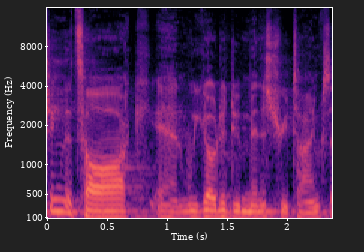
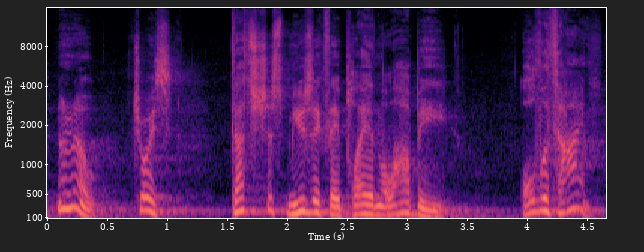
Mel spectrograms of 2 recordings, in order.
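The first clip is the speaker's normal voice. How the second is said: much higher, gently correcting voice; gentle correction; 9 semitones higher than usual. Retold or imitated. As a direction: set her straight kindly, pitch raised. Correcting friend about lobby music.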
